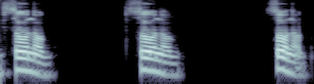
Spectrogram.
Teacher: The stress falls on the first syllable making o in this syllable longer than the o in the final syllable.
